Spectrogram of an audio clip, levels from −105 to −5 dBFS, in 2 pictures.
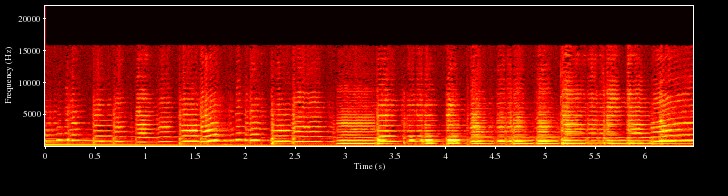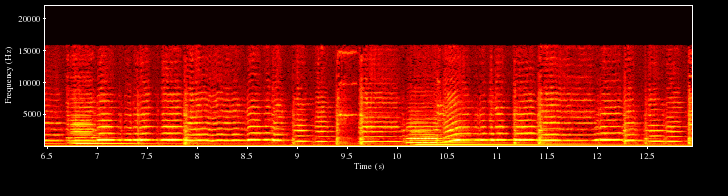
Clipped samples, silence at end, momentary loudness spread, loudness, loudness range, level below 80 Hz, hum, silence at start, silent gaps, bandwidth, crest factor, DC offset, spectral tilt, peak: under 0.1%; 0 s; 9 LU; -26 LUFS; 2 LU; -44 dBFS; none; 0 s; none; 16 kHz; 18 dB; under 0.1%; -2.5 dB/octave; -8 dBFS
